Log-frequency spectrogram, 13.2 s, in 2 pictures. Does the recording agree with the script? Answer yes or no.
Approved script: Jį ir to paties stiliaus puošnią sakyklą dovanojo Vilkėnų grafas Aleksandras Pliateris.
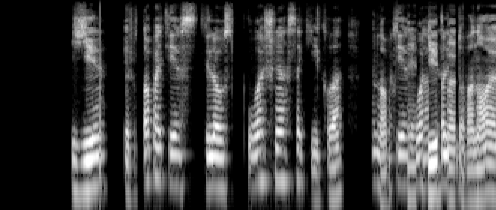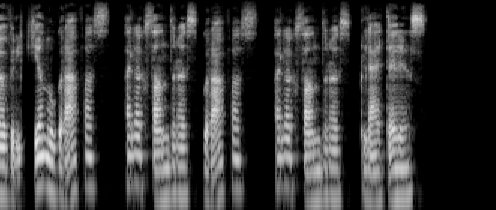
no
